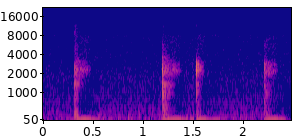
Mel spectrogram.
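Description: Faint, sharp clicks of a stylus tip tapping on a tablet's glass screen while handwriting: three taps, the last two close together.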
